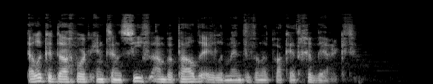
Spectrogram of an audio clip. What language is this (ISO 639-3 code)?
nld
